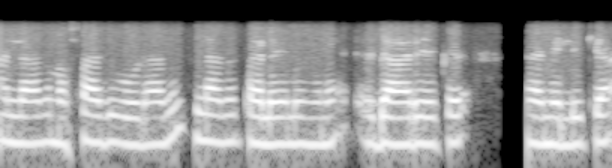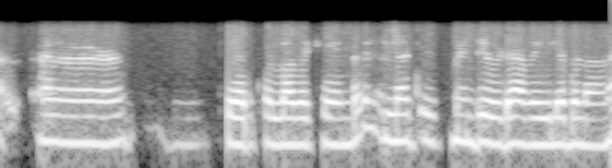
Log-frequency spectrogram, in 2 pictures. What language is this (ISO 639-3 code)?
mal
